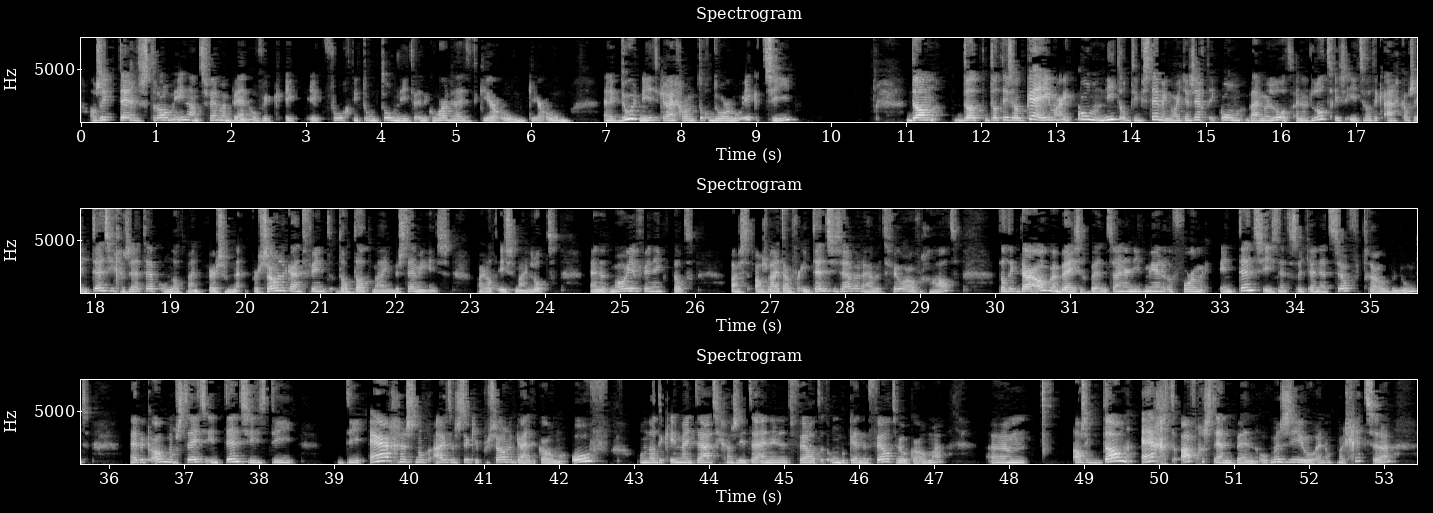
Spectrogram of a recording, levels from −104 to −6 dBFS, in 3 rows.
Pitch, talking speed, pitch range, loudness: 195 Hz, 195 wpm, 175-225 Hz, -27 LUFS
